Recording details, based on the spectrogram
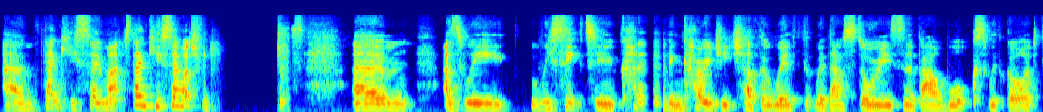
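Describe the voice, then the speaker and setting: A woman with a slightly low voice leads a church testimony interview. She is encouraging and affirming, and she pauses often on fillers. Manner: warm encouraging, many fillers.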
